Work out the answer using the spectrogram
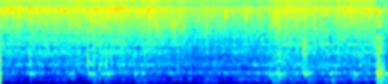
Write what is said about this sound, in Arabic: هنا شايفين نقلب، وأول ما نشم ريحة الثوم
